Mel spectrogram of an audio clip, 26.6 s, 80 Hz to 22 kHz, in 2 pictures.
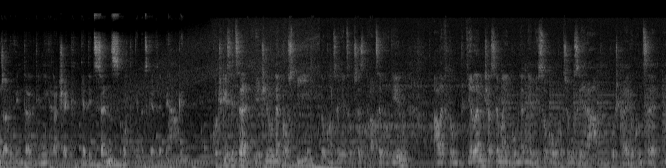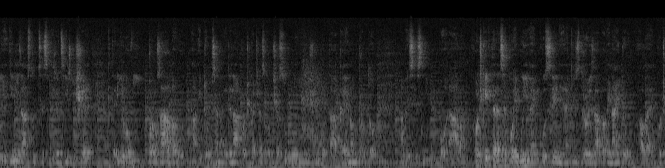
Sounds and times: Speech: 0.0s - 3.7s, 4.3s - 26.6s
Music: 0.0s - 26.6s.

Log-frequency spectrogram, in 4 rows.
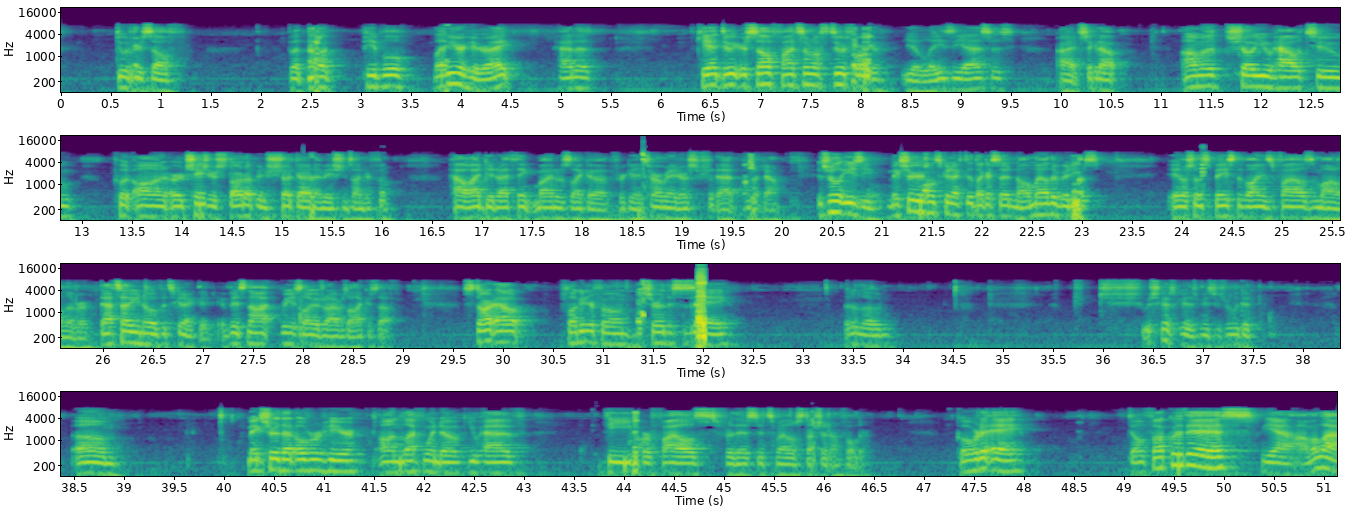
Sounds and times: Speech: 0.6s - 1.3s, 2.3s - 5.4s, 6.4s - 23.2s, 23.9s - 29.0s, 29.6s - 32.4s, 33.4s - 34.0s, 35.8s - 37.6s, 38.5s - 39.0s, 40.0s - 43.1s, 43.8s - 46.5s, 47.3s - 48.1s, 49.0s - 51.1s.

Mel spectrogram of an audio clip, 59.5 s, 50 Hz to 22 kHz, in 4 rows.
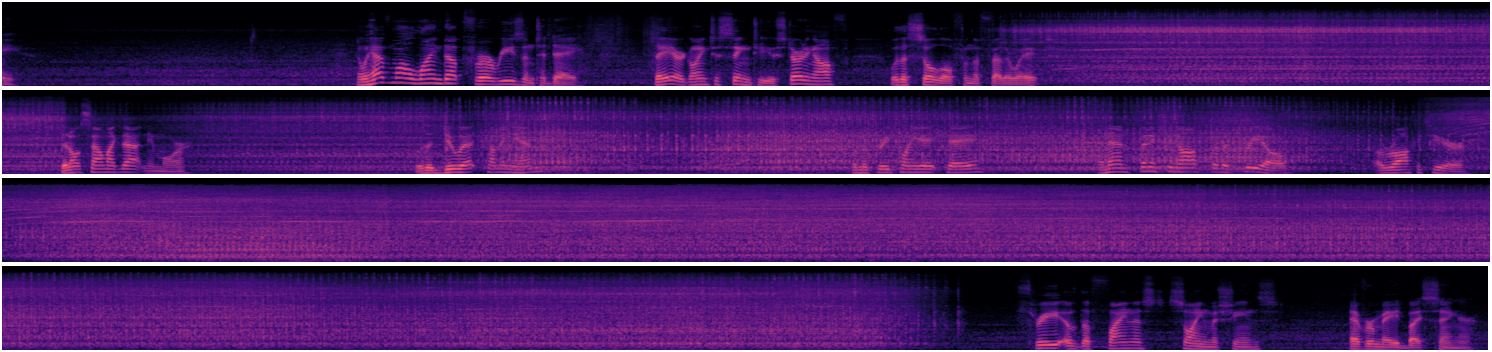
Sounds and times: Speech: 0.0s - 0.2s, 3.6s - 5.9s, 6.5s - 10.5s, 15.5s - 16.8s, 19.0s - 20.4s, 23.4s - 24.8s, 25.8s - 27.8s, 28.6s - 29.5s, 54.8s - 57.4s, 58.1s - 59.4s
Sewing machine: 10.0s - 54.3s.

